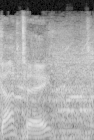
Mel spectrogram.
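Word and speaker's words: Donta: back court Dante Scott I guess that's pronounced spelled D N ta pronounced Dante he chopped the Y off some time ago apparently and Deshawn Harris Smith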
